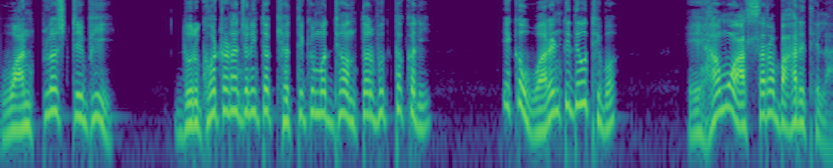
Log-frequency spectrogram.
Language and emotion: Odia, surprised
